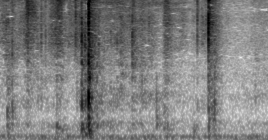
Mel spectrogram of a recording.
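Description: Plastic shrink-wrap on a vinyl LP jacket being torn and crinkled by hand: faint crackling with a couple of sharper snaps.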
